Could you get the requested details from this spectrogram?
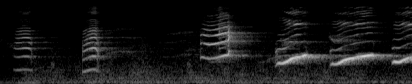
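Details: Lure song from a masked laughingthrush: two short separate notes, a harsher harmonic call, then smooth rising whistles repeated about once a second.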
